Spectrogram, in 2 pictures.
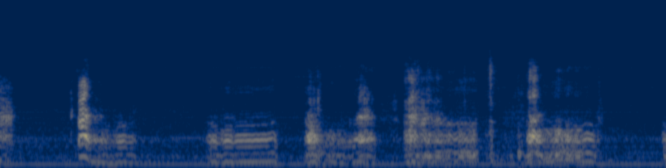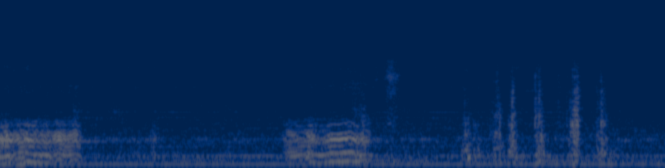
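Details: Shih Tzu puppy pestering a household cat, grumbling in short harmonic growls that come in bursts about a second long, spaced through the first eight seconds, with sharp clicks and knocks between them and a steady low hum underneath.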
